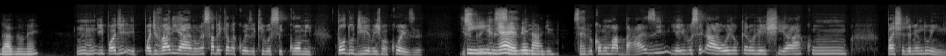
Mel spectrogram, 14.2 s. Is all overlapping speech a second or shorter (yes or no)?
no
